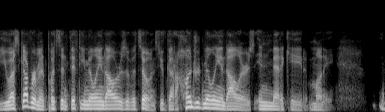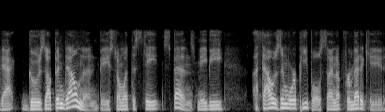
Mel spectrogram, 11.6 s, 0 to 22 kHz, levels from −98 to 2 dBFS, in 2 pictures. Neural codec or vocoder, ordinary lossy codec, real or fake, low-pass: none; Opus, 32 kbps; real; 7.2 kHz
